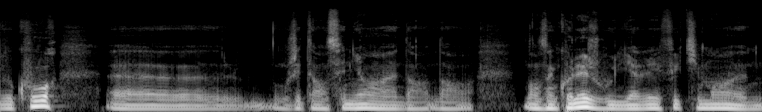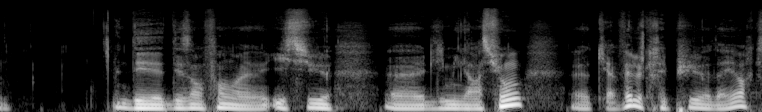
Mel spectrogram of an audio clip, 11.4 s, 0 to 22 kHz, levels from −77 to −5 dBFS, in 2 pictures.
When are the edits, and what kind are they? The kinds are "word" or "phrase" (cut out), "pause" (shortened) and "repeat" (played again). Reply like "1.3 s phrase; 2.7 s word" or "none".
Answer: 3.2 s word; 7.0 s word; 10.5 s word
